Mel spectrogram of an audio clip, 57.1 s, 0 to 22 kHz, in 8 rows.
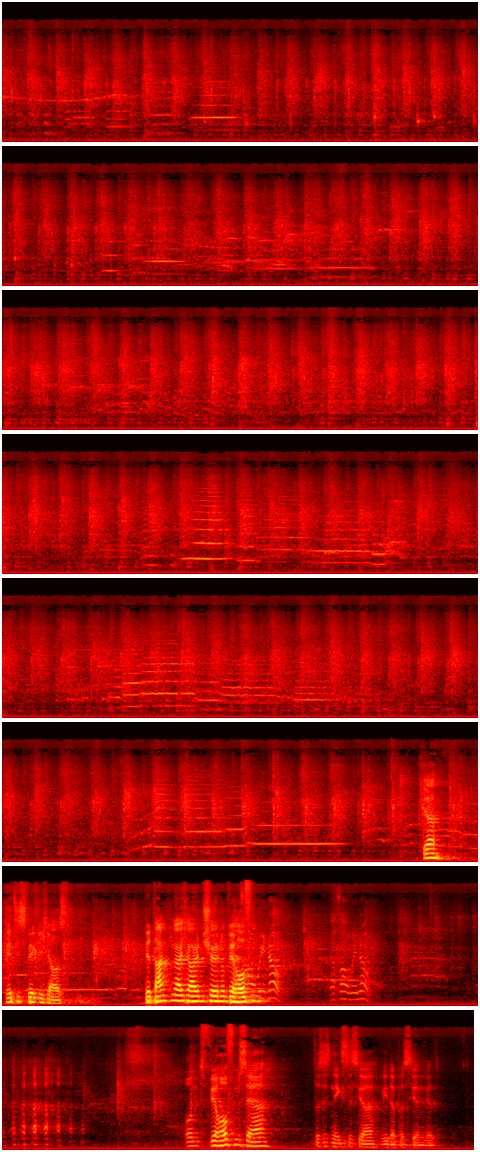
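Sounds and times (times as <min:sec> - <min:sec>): audience clapping in unison: 0:00.0 - 0:54.0.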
